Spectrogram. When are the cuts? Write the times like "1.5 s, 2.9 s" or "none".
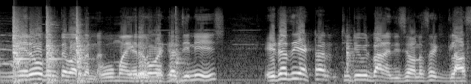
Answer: none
